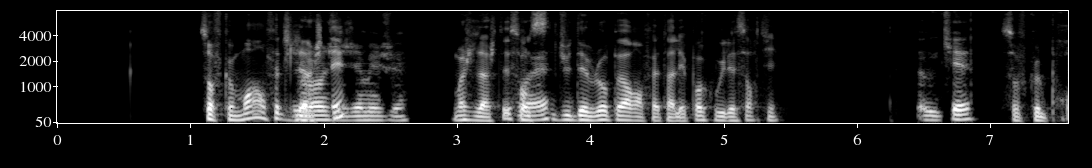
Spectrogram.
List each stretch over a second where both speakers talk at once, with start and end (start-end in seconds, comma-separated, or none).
none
